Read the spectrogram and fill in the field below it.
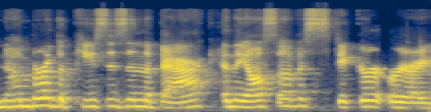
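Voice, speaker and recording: This woman talks at a moderate pace in a medium pitch. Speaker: kindergarten teacher. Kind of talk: presentation. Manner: animated.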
